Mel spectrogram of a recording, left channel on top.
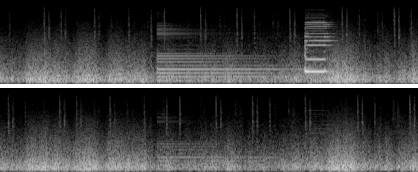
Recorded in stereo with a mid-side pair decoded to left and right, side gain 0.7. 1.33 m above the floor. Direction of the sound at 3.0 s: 70° left.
